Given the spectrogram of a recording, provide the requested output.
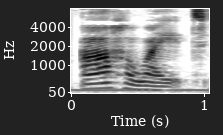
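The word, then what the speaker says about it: Ajoite: It's pronounced Ahoite, is a very high vibrational crystal.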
